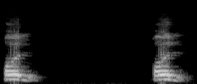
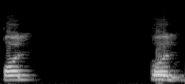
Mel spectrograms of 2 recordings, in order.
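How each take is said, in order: The two takes are said the same way.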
